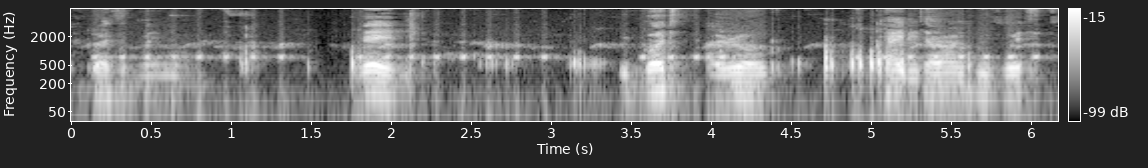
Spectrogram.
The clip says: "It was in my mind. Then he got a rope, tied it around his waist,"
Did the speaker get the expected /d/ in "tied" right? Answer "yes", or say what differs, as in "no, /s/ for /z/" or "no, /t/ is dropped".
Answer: no, /d/ is dropped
